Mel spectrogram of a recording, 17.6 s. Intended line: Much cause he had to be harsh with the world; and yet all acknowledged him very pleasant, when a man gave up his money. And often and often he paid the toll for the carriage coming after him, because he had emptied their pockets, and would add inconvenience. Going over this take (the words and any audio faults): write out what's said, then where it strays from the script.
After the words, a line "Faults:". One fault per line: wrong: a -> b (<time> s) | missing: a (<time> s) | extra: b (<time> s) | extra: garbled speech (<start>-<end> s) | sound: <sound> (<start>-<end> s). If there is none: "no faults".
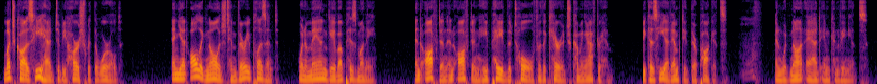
Much cause he had to be harsh with the world; and yet all acknowledged him very pleasant, when a man gave up his money. And often and often he paid the toll for the carriage coming after him, because he had emptied their pockets, and would not add inconvenience.
Faults:
sound: breath (14.8-15.3 s)
extra: not (15.8 s)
